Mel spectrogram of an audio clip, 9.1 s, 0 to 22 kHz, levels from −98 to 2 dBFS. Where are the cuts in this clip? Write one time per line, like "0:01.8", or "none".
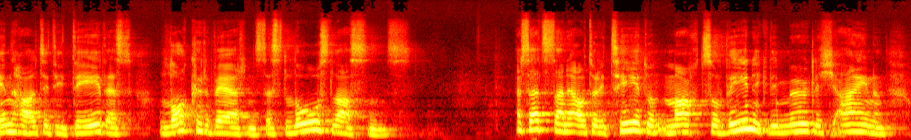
none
